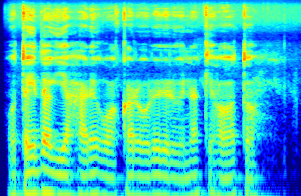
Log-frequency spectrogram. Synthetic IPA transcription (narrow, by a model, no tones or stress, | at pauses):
otaiðaɣiaɦaɾeɣwakaɾoːɾeɾeɾwenakeɦɔːtɔ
